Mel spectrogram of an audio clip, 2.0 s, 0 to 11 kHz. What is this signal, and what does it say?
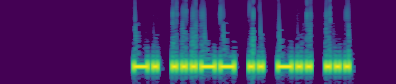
Morse code, heard as a keyed tone, about 48 wpm, 700 Hz. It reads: N3IDS
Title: USA Call Signs - 5 Characters - 6x Character Spacing - 50wpm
